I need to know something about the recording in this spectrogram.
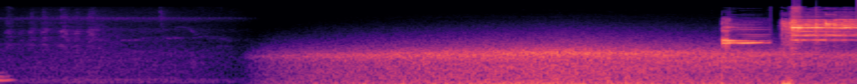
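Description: A whoosh sound effect: a rush of noise swells up from about a second in and holds. A bright, bell-like ding comes in just before the end.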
